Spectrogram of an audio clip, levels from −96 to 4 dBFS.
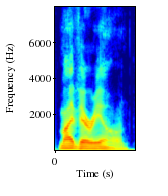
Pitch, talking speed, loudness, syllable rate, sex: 105 Hz, 170 wpm, -16 LUFS, 4.3 syllables/s, male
